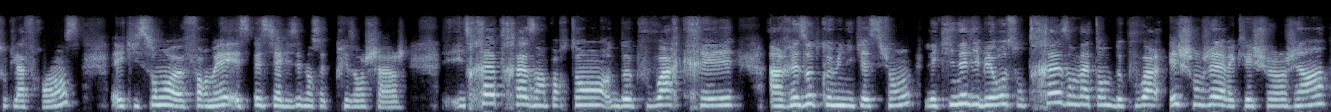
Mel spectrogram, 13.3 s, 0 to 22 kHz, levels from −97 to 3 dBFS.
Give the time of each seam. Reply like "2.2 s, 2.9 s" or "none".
4.6 s, 7.7 s, 9.2 s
